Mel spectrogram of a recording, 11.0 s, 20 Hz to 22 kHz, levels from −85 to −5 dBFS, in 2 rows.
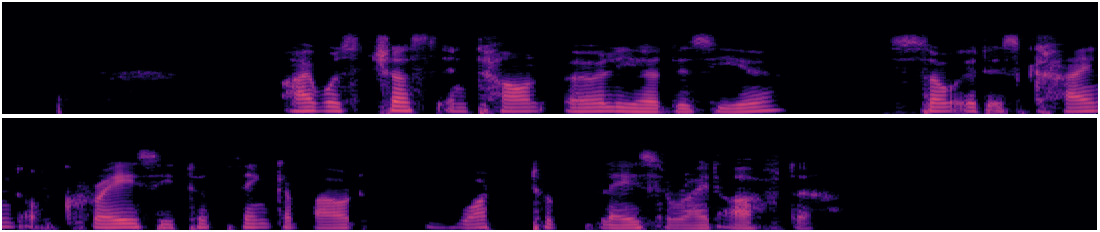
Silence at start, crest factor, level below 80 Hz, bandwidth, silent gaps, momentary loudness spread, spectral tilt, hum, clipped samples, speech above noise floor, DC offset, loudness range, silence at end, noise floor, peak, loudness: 1.4 s; 22 dB; -72 dBFS; 7.2 kHz; 2.75-2.80 s, 3.96-4.38 s, 6.54-6.59 s, 6.97-7.02 s, 7.32-7.58 s, 7.96-8.11 s, 8.28-8.38 s; 13 LU; -4.5 dB/octave; none; under 0.1%; 28 dB; under 0.1%; 6 LU; 1.35 s; -72 dBFS; -22 dBFS; -44 LUFS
